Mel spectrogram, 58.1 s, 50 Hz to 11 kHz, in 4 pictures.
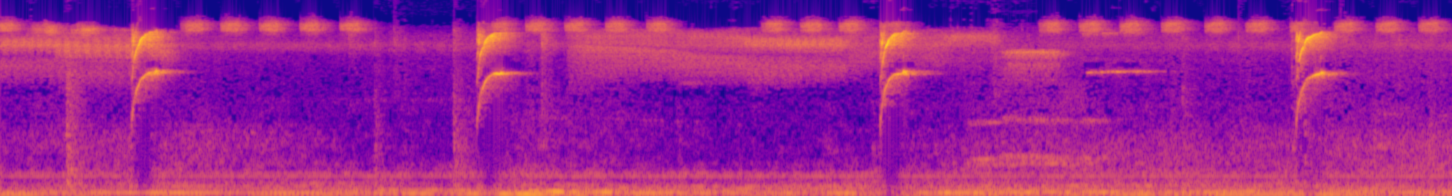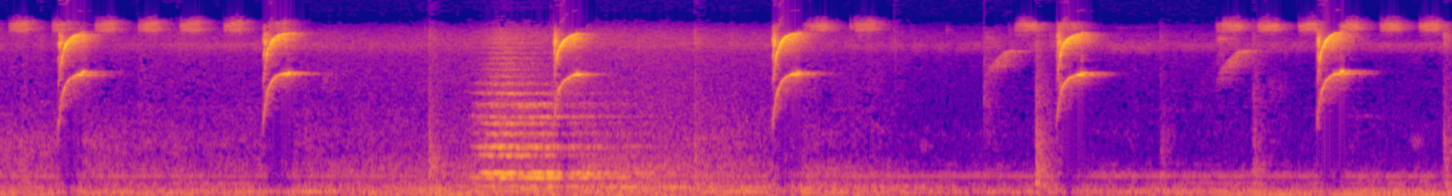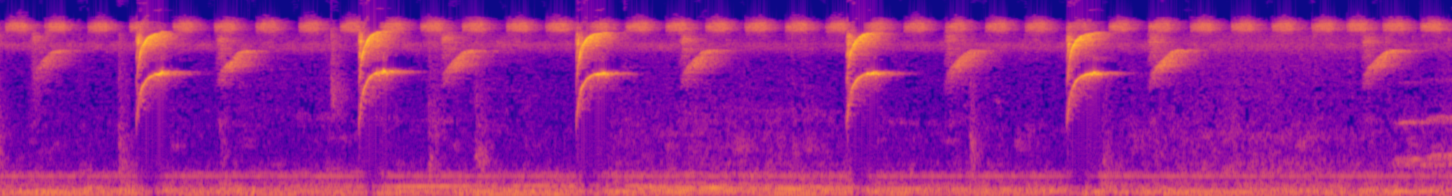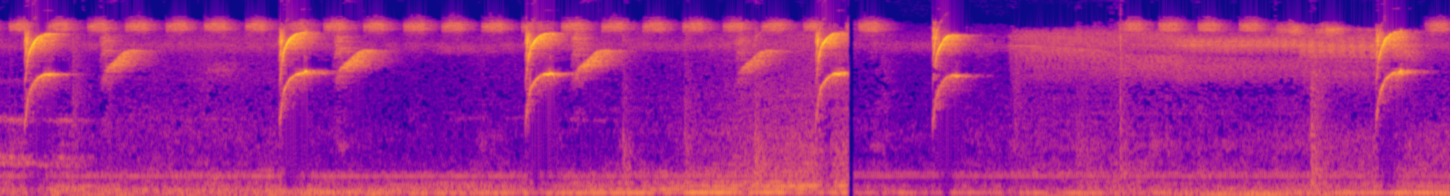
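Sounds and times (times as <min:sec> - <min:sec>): canary whistled calls: 0:00.8 - 0:02.0, 0:04.8 - 0:11.6, 0:12.9 - 0:13.5, 0:15.0 - 0:15.7, 0:17.1 - 0:17.7, 0:19.2 - 0:20.8, 0:22.2 - 0:22.8, 0:25.1 - 0:25.6, 0:27.7 - 0:28.2, 0:30.4 - 0:31.6, 0:32.6 - 0:33.8, 0:34.8 - 0:36.2, 0:37.4 - 0:38.7, 0:39.7 - 0:41.0, 0:42.7 - 0:45.0, 0:46.3 - 0:47.5, 0:48.8 - 0:49.7, 0:51.0 - 0:52.0, 0:52.9 - 0:55.5, 0:57.2 - 0:57.9
high chirping trill: 0:19.2 - 0:21.0.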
